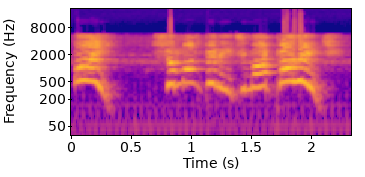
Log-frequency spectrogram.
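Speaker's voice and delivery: loud, high outraged cry; indignant shout. A narrator's reading. Eldest girl finding her porridge gone, shouting indignantly. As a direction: bellow it at the empty bowl. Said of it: "the eldest girl said".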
